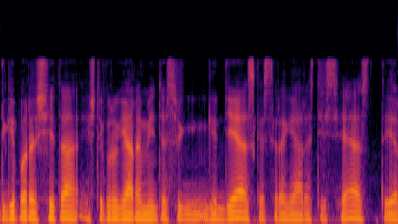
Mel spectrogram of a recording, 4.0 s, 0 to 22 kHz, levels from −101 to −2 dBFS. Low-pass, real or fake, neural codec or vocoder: 7.2 kHz; real; none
